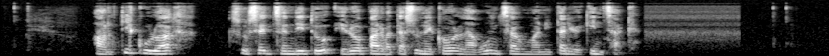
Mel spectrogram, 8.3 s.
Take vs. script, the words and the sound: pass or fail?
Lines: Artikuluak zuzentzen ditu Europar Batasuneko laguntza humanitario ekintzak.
pass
